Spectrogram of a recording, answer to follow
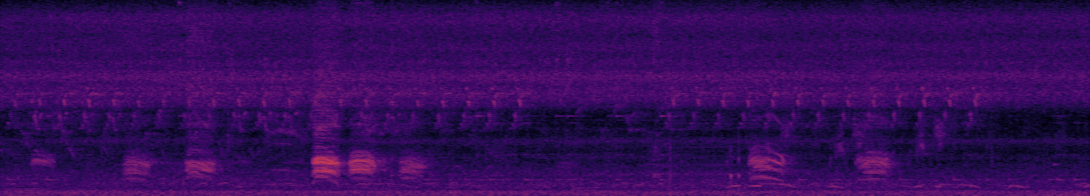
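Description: Crows cawing: short harsh calls scattered through, the loudest a quick run of three about three seconds in, with two more near the end. Behind them, a steady high insect trill.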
